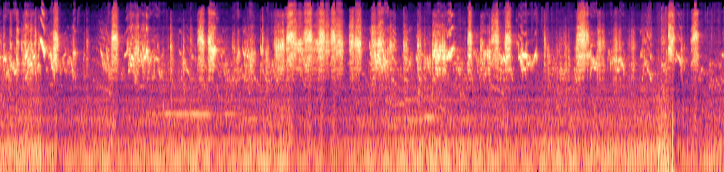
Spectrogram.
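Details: Budgerigar breeding pair kept as pets, chattering continuously with scratchy squawks and sharp chirps in uneven bursts over a constant low hum, one brief click near the end.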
